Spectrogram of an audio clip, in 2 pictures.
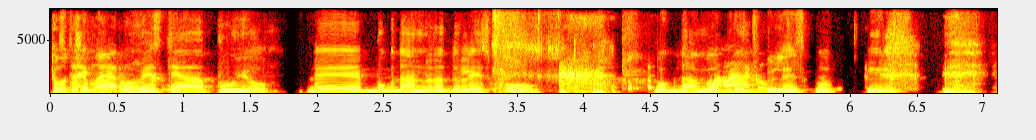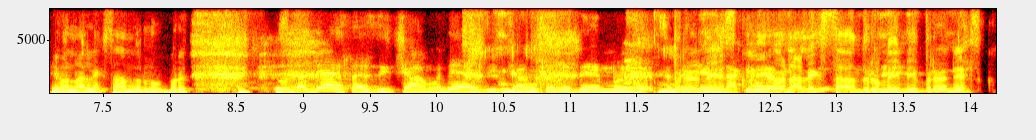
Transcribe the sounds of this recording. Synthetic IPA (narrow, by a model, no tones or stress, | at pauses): t̪ot̪emaaaɾpovest̪iapujud̪eboɡd̪anrəd̪ulesku | boɡd̪anbəbɾəd̪uleskuiɾisjonaleksand̪ɾubɾət̪nud̪ad̪eaast̪azit͡ʃamd̪eazit͡ʃamsəved̪emsəbeədeneakujonaleksand̪ɾumimibɾənesku̥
